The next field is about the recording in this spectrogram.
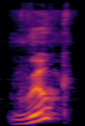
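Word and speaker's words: Ruke: it but it is quite literally Rook as in it rhymes with Juke ooo let me see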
